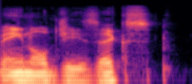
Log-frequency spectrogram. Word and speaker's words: analgesic: Speaking of analgesics. Analgesics in space. – Going no, to Uranus. – Sir. No, sir. That's pronounced analgesic.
